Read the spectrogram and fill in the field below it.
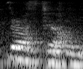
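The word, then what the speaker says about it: thrust: 이게 이제 트러스트가 TH 발음으로 이제 혀가 이빨 사이에 들어가서 트러스트하고 이제 되는 발음인데 이게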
